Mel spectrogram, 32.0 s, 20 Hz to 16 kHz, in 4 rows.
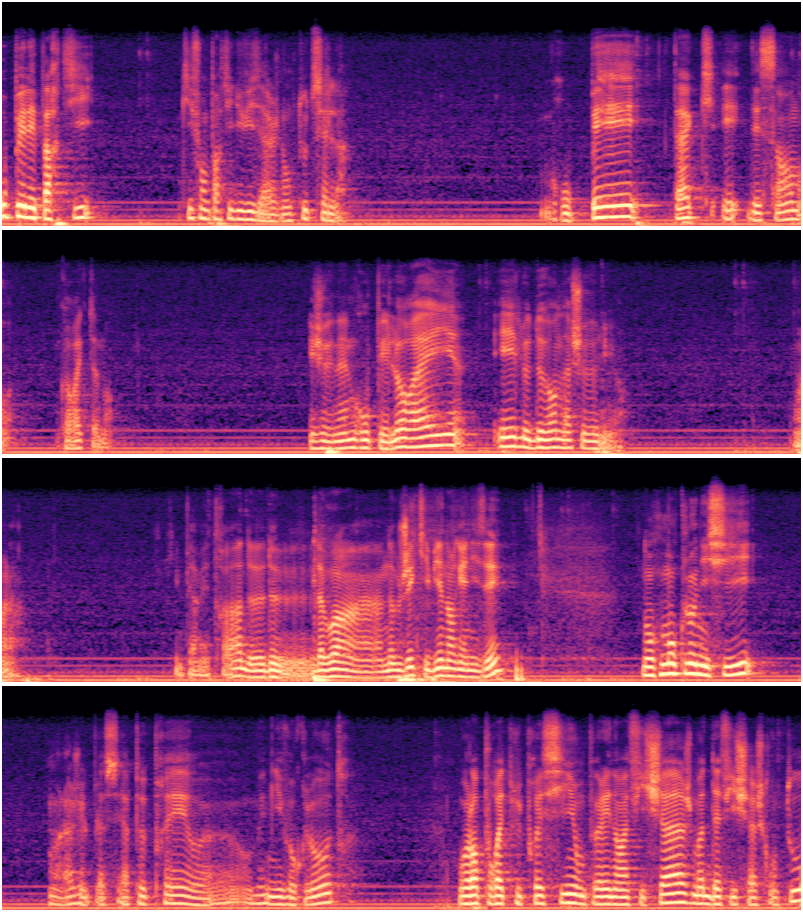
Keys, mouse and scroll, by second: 1.5 shift+click, 6.5 click, 7.7 click, 11.9 shift+click, 12.9 click, 15.4-19.0 drag, 19.2 KP_Subtract, 20.1 ctrl+z, 20.5 ctrl+click, 21.7 click, 29.7 click, 31.7 click.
